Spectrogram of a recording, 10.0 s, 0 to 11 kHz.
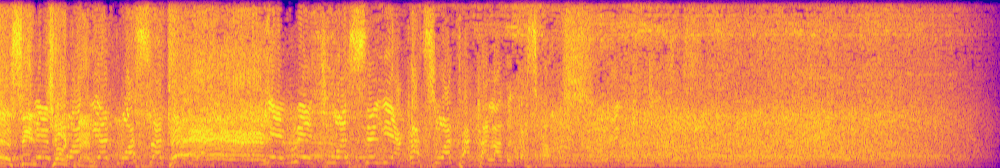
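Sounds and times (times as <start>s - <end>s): congregation praying aloud: 0.0s - 6.9s.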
